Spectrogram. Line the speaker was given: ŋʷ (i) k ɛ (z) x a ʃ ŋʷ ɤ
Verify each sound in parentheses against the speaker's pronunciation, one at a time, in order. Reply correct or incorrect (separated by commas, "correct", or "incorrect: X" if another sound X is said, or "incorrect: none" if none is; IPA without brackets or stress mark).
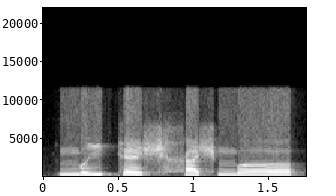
correct, incorrect: ʃ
